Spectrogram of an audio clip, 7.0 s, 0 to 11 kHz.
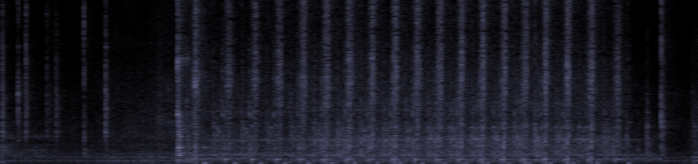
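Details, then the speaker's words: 1969 Bolens 850 tractor, Wisconsin S8D engine, charger connected: quick light cranking about four beats a second with soft uneven compression pulses, slow and abnormal; owner suspects compression escaping the cylinder prematurely. "just listening to the thing cranking over just does not sound right to me. That's not how a normal engine should sound. It sounds like a lot of the compression is leaving the cylinder prematurely."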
